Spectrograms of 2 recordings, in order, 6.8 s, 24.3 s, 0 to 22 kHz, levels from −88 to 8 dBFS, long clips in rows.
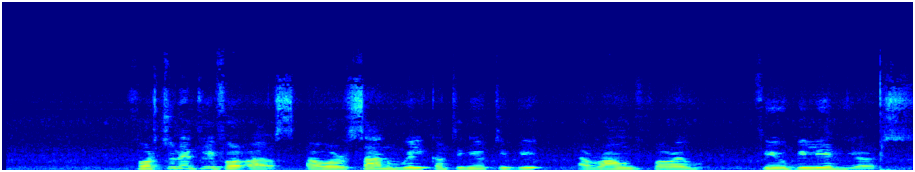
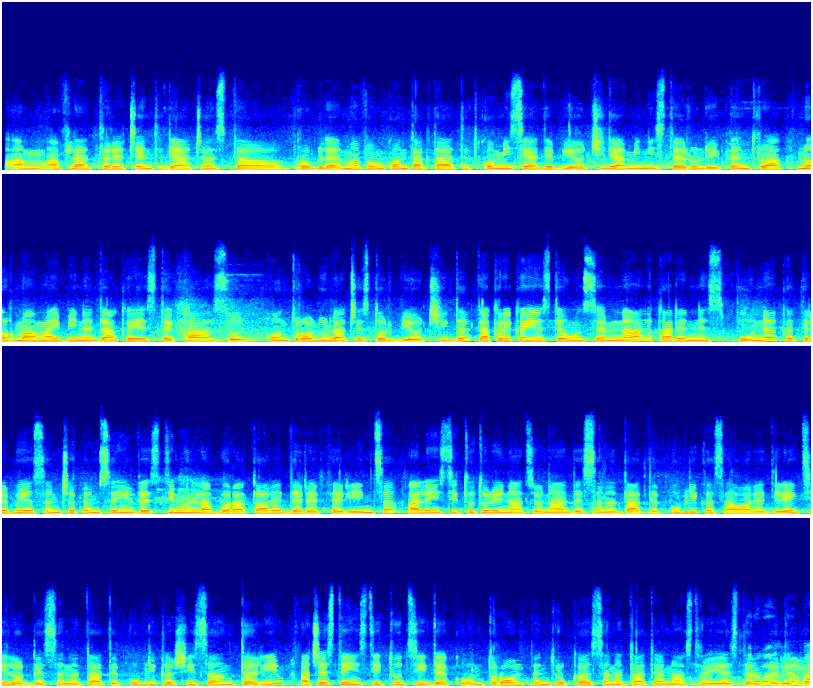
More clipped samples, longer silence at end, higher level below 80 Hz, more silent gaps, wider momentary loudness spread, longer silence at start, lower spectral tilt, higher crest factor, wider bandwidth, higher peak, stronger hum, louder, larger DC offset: neither; about the same, 0.05 s vs 0 s; first, -66 dBFS vs -72 dBFS; neither; first, 8 LU vs 3 LU; first, 1 s vs 0 s; about the same, -6.5 dB/octave vs -5.5 dB/octave; about the same, 18 dB vs 16 dB; about the same, 12.5 kHz vs 12.5 kHz; second, -16 dBFS vs 0 dBFS; neither; second, -34 LUFS vs -18 LUFS; neither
